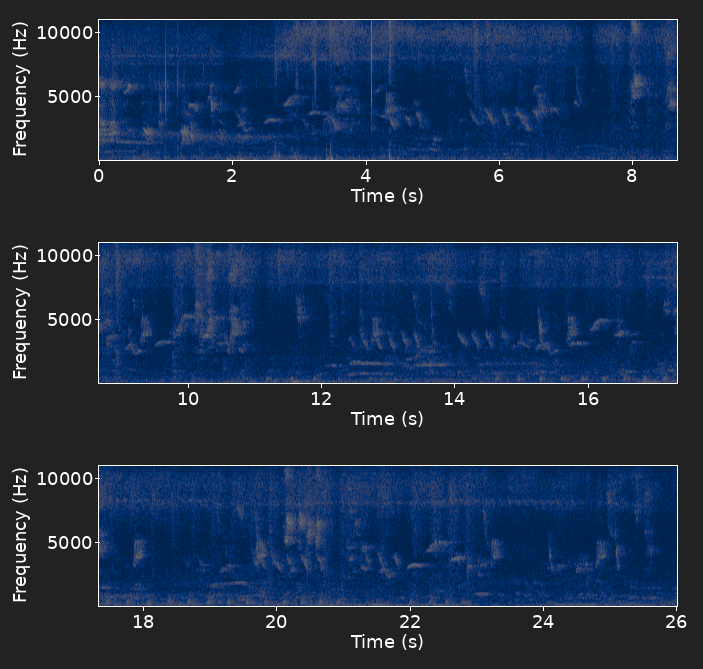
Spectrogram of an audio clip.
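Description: Several small birds chirping and twittering in short, repeated calls and quick trills, with a steady high-pitched tone underneath.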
